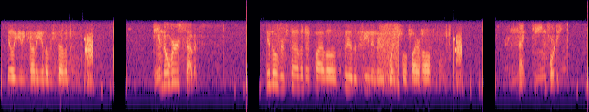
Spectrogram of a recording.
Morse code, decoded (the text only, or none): none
